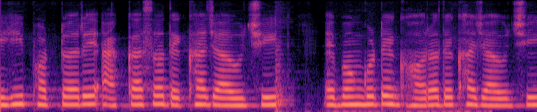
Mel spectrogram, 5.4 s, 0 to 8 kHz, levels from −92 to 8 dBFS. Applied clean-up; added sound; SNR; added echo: neural separator model SepFormer DNS4.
